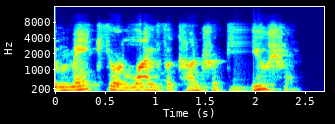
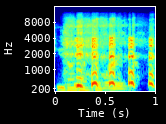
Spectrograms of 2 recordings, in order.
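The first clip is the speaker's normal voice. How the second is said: high, fast mock reassurance; much faster than usual.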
